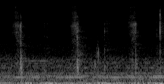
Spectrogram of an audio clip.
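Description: Cat-themed tarot cards being drawn, five in all: quick papery swishes and flicks, spaced unevenly over a steady low background hum, with no one talking.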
